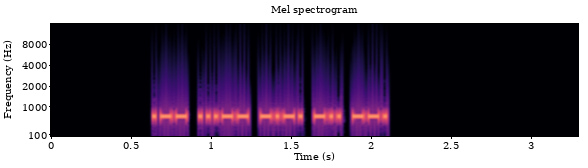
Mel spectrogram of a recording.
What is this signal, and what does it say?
Morse code, heard as a keyed tone, about 52 wpm, 700 Hz. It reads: W3CDG
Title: USA Call Signs - 5 Characters - 4x Character Spacing - 50wpm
